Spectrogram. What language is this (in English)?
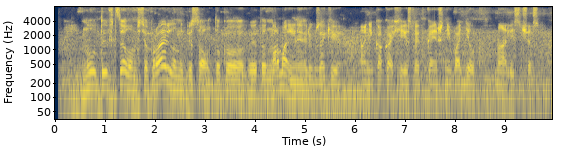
Russian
